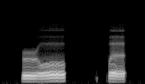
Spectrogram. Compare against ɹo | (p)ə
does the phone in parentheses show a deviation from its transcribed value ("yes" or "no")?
no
